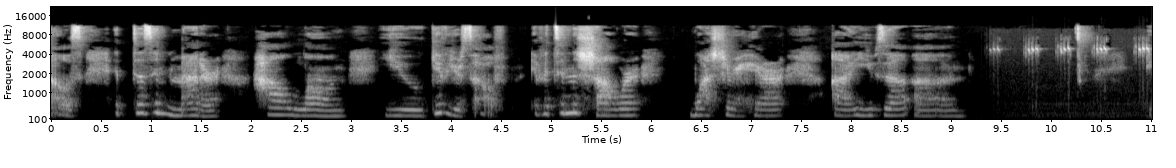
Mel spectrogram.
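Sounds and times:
insect chirping: 9.3 - 11.0.

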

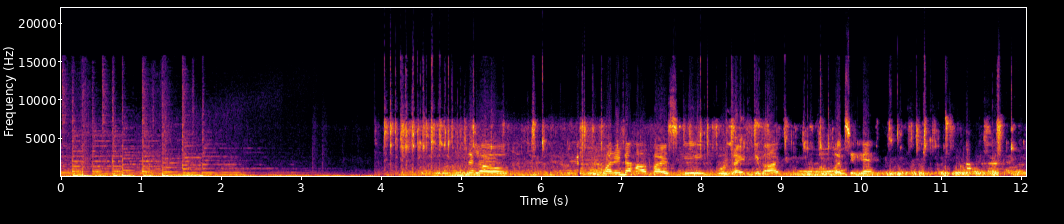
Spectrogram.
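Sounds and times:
electronic music on a held chord: 0.0 - 3.9
outdoor ambience: 0.0 - 12.0
woman's voice: 5.0 - 5.6, 6.7 - 10.2.

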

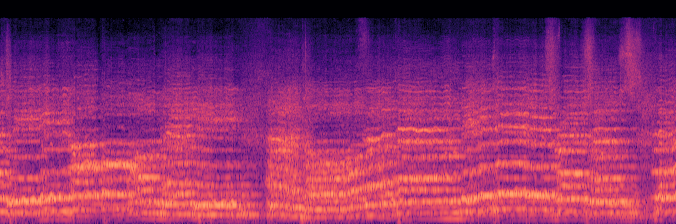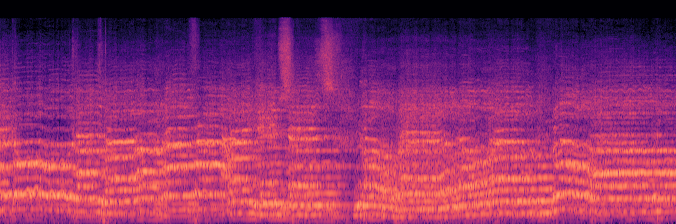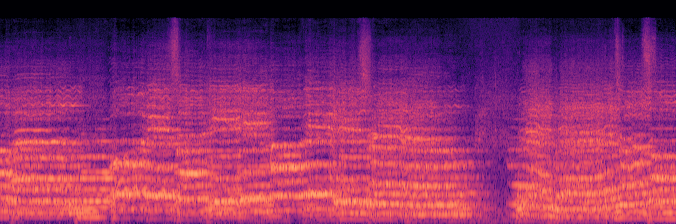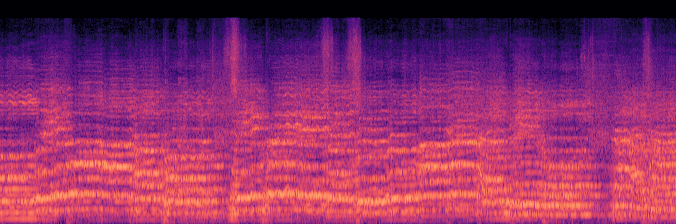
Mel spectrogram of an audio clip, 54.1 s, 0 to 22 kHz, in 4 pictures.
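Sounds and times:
choir and congregation singing: 0.0 - 54.0.

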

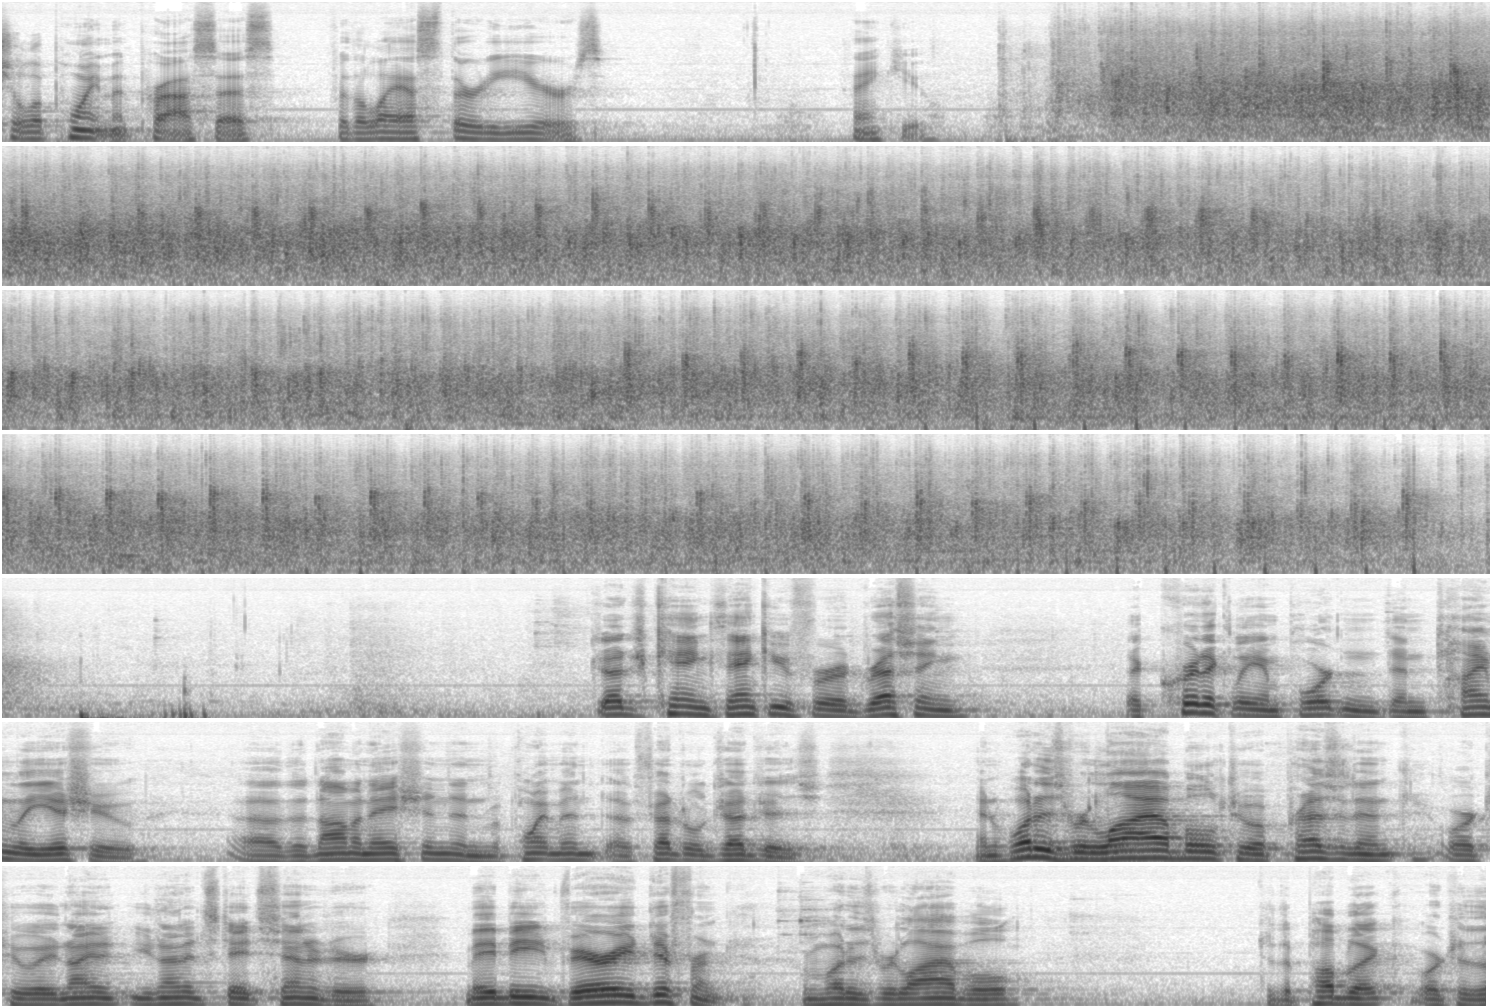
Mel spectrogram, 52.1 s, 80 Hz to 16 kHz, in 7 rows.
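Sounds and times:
large audience applauding: 5.1 - 30.1.

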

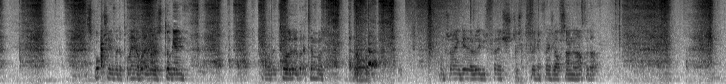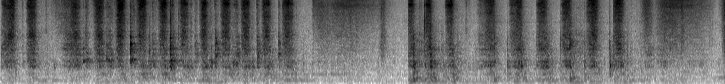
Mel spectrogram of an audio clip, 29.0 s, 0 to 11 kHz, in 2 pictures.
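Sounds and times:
hand scraper scraping wood: 0.0 - 9.1, 12.3 - 20.5, 22.7 - 28.4.

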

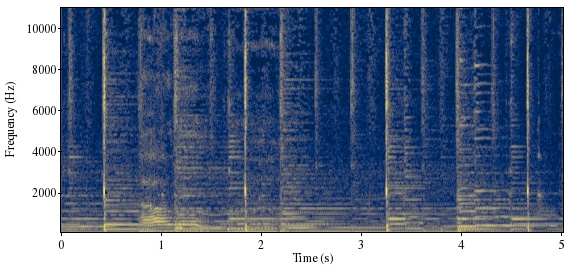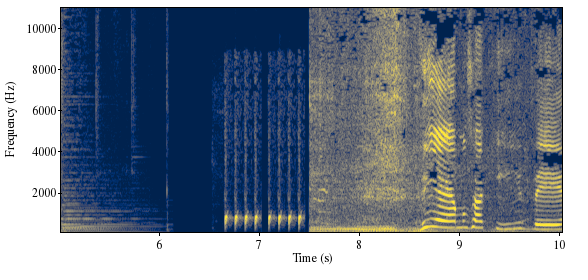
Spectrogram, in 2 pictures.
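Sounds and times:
street traffic: 6.7 - 10.0.

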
